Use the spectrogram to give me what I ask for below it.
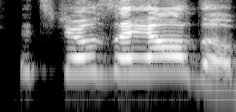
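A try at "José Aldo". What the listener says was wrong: Yeah, but he's Brazilian. You say the J.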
